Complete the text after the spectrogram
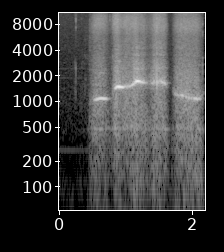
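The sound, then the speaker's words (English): A person whistles an imitation of the chirpy birds in the Hunger Games: four breathy, warbling phrases of fairly high notes that rise and dip slightly, with brief gaps between them and no talking. “Other than the chirpy bird things.”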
